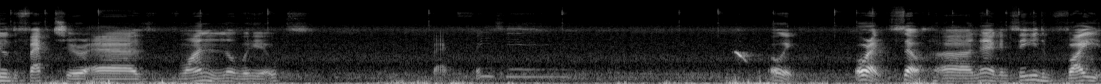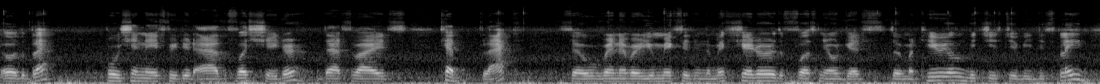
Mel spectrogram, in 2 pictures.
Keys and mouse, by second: 0.6-3.9 drag, 4.4-6.1 drag, 6.9-9.5 drag, 9.5 shift+z, 10.6 middle click, 16.1-17.2 middle drag, 17.2-19.0 drag, 19.9-22.0 middle drag.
